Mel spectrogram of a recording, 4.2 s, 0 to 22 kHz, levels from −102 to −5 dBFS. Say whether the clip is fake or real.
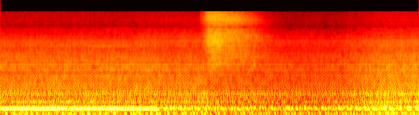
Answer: fake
